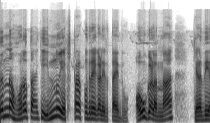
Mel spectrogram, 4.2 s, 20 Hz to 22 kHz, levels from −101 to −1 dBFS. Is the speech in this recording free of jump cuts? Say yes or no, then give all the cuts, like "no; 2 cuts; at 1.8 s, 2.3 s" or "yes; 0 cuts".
yes; 0 cuts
